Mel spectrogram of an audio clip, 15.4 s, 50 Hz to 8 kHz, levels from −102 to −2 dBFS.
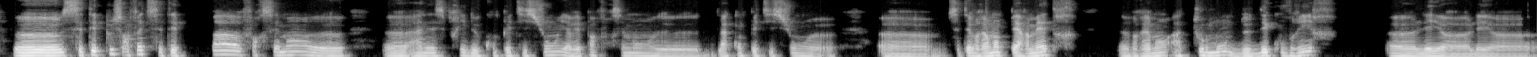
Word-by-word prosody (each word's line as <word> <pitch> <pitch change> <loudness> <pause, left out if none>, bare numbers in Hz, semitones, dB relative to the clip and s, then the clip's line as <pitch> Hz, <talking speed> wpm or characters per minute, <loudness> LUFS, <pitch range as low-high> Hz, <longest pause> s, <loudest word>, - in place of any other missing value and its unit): Heu, 115 0 +9
c'était 125 +4 +1
plus 170 +5 -5
en - - -3
fait 165 0 -1
c'était 105 -7 -3 0.2
pas 155 -2 +3
forcément, 130 0 -3
heu 105 -2 +1 0.4
heu, 100 0 +1
un 105 +3 -1
esprit 105 +2 -3
de 105 0 0
compétition. 105 +5 -5
Il - - -4
y - - 0
avait 90 -4 0
pas 95 +6 -7
forcément, 105 -2 -5
heu, 90 0 -3
de 105 +3 -15
la 90 -1 -2
compétition, 100 0 -6
heu 90 +1 -10 0.4
heu, 85 -1 -3 0.2
c'était 105 +3 -2
vraiment 100 +3 +4
permettre, 115 +2 +1 0.4
heu, 95 - -2
vraiment 95 +5 0
à 100 -5 -3
tout 100 +6 -4
le 110 - +3
monde 120 -3 +1
de 95 -1 +3
découvrir, 115 +6 -1 0.5
heu, 95 -2 +1
les, 95 +1 +3
heu 85 -2 -1
les, 85 +1 -3
heu 85 0 -5
100 Hz, 160 wpm, -21 LUFS, 95-115 Hz, 0.5 s, Heu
